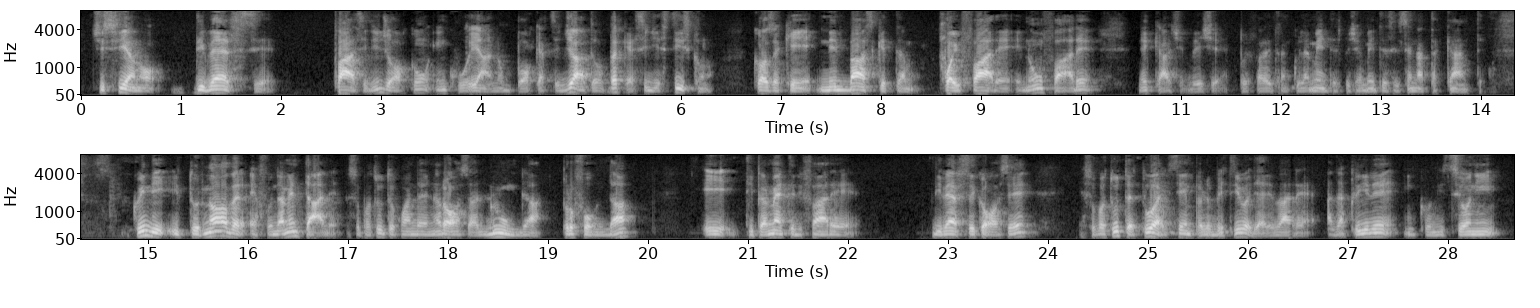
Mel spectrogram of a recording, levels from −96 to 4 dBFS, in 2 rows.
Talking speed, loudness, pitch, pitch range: 140 wpm, -19 LUFS, 105 Hz, 100-120 Hz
